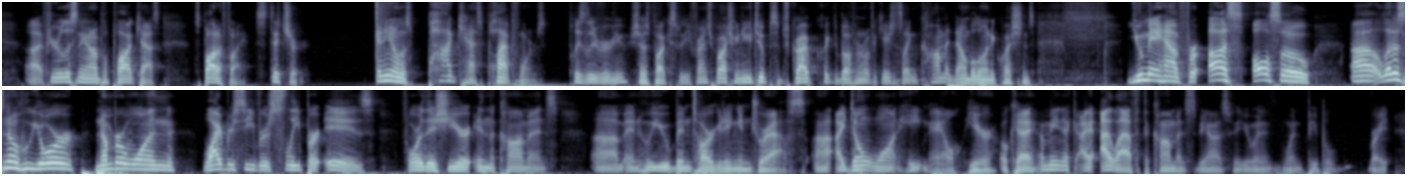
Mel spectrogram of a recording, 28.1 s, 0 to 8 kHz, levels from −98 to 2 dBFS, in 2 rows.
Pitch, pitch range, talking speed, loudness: 125 Hz, 110-150 Hz, 215 wpm, -23 LUFS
